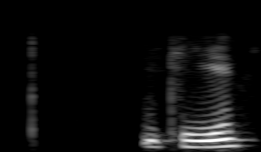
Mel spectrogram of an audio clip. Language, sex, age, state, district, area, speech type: Kashmiri, male, 18-30, Jammu and Kashmir, Anantnag, rural, conversation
